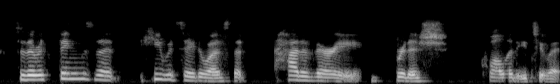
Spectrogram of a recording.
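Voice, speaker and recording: Recorded with a dry, close sound and no echo, a woman with a Canadian accent speaks at a medium pitch with lively intonation. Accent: Canadian, heard as American in England. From Canada, small town. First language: Gujarati. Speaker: actor. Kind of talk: casual chat.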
